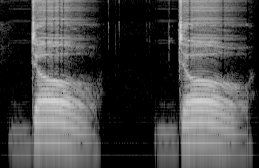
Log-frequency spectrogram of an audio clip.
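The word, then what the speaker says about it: dough: silent in this word we again see the digraph gh but here the digraph is silent let's read this word together with the letter g silent do do the third sound of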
